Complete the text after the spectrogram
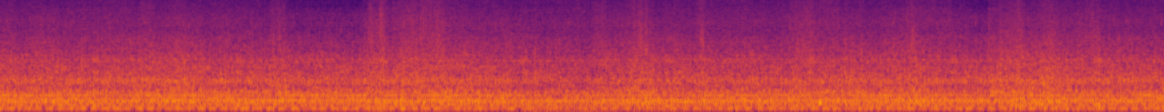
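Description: A buggy engine drones steadily.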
